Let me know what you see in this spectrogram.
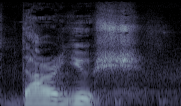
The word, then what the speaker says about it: Darius: His name is actually pronounced Dariush, and he had just become king after Belshazzar and the vision of the writing on the wall.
